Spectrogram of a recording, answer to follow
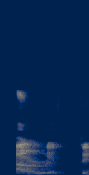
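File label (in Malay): "artritis", Malay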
